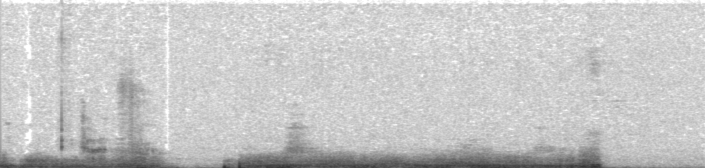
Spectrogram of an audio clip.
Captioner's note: dense mic scratching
